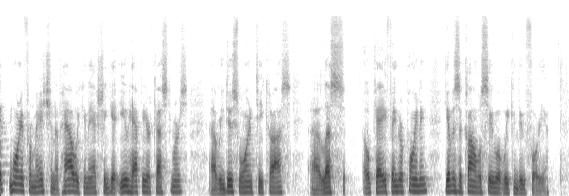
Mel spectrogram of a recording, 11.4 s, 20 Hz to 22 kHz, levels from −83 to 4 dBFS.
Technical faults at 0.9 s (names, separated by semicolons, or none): short stall from a late packet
